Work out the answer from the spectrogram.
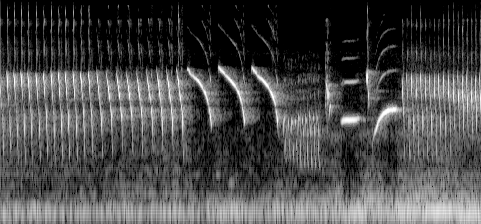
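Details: Old canary singing on a sunny morning, recorded on a cellphone: loud rapid trills of repeated high notes, then sweeping downward whistles, a lower buzzy stretch and clear rising notes, before fast trilling resumes.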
